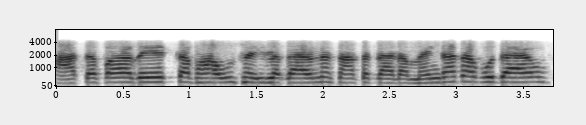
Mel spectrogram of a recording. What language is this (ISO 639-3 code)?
snd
